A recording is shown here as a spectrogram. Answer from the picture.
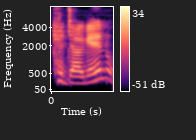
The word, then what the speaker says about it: Cadogan: Apparently his name is Sir Cadogan, which I forever pronounce Cadogan.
